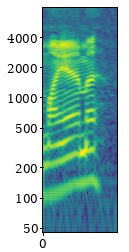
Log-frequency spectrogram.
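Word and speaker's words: Miami: Federal Highway project number8 running 15.46 miles from miam to afon It's pronounced miam I found that out the only remaining nine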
